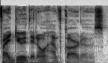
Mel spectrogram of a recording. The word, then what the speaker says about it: Cardo: But the Cardos, is that how you say it? Cardo? – Yeah.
